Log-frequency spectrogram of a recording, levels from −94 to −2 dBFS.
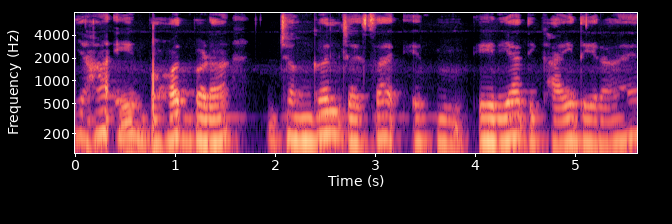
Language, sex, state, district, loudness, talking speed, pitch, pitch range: Hindi, female, Bihar, Purnia, -22 LUFS, 130 wpm, 165 Hz, 155-175 Hz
